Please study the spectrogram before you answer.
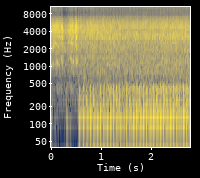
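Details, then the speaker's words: Old ATV pulled from a barn, cold start, thought to be short of fuel: it catches after cranking coughs and settles into a quick, uneven putter; rough running, with known blow-by and a leaking head gasket. "That sounds like a BB gun."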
